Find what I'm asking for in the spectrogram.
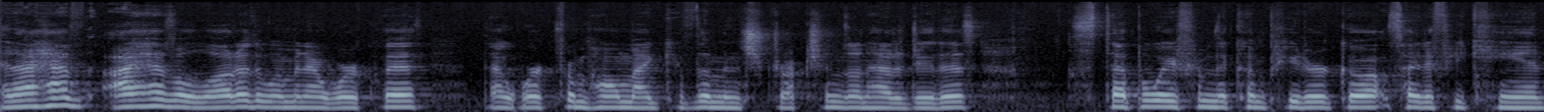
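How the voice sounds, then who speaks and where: A woman speaks at a very fast pace with a medium pitch and a dark, mellow tone. The recording is very clean, with a silent background. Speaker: podcast host, doctor. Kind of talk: solo podcast talk. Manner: loud; casual, filler-heavy.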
